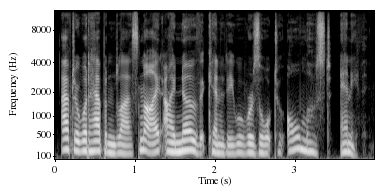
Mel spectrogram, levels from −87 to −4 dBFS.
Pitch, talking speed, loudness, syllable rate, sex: 165 Hz, 210 wpm, -19 LUFS, 6.3 syllables/s, female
